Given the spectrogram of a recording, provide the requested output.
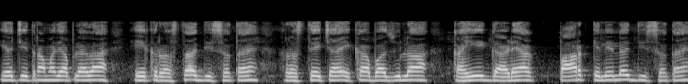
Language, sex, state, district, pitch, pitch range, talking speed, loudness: Marathi, male, Maharashtra, Solapur, 195 Hz, 185-200 Hz, 140 wpm, -14 LUFS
